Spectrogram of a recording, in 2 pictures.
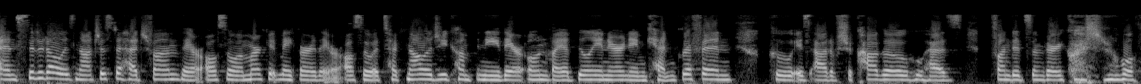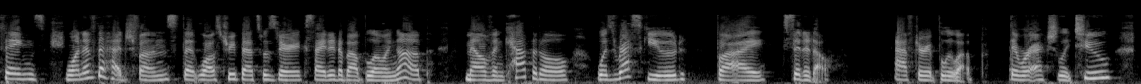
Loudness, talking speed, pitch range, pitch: -20 LUFS, 185 wpm, 205-230 Hz, 215 Hz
